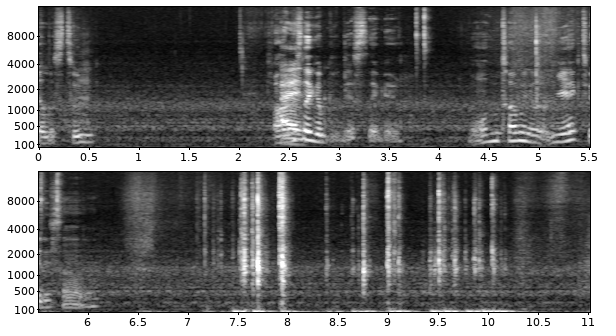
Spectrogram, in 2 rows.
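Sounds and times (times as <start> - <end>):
typing on computer keyboard: 7.2 - 10.2.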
